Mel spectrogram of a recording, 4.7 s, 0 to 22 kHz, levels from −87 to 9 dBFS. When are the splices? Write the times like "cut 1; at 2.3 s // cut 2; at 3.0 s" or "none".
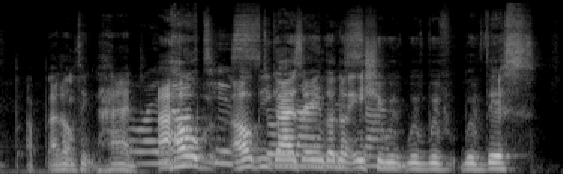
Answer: cut 1; at 1.3 s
